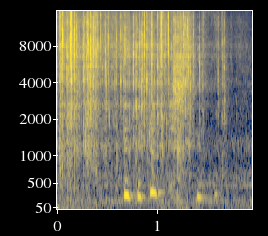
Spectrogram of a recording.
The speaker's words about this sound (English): What are you? Are you crumpling it up? Are you stealing it?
